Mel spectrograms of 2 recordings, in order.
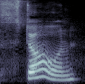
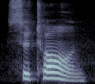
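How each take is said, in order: First: The word starts directly with the st cluster. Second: An extra vowel splits the s from the t.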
